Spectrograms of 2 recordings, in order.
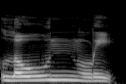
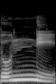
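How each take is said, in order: First: The N and the L are both clearly heard. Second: Both middle consonants merge into an N sound. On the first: The speaker calls it right. "다 또렷하게 발음하기" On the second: The speaker calls it wrong. "롤리 내지는 논리 하실 수 있어요"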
